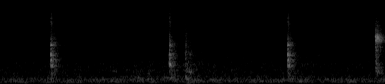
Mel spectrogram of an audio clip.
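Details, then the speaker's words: Amiga 1000 powered on with no disk, black screen then asking for Kickstart disk: sharp double tick about every second over a quiet hum as the empty floppy drive clicks searching; normal drive clicking with no disk. "It is now asking for the Kickstart disk, and I can hear the disk drive clicking away."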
